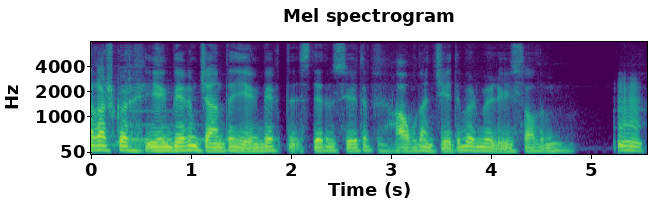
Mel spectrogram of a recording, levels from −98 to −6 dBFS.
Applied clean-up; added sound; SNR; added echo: neural mask model RNNoise.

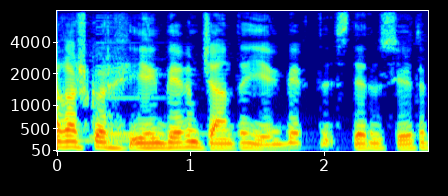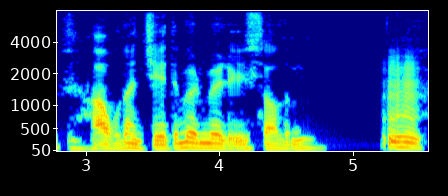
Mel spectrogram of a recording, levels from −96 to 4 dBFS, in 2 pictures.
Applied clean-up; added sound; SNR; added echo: classical method spectral subtraction.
